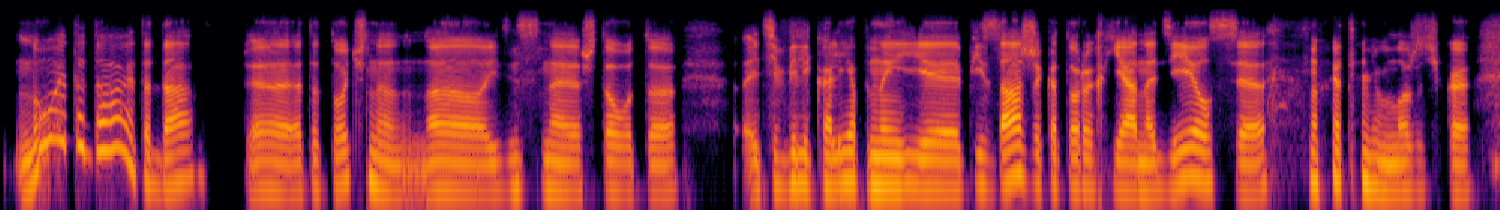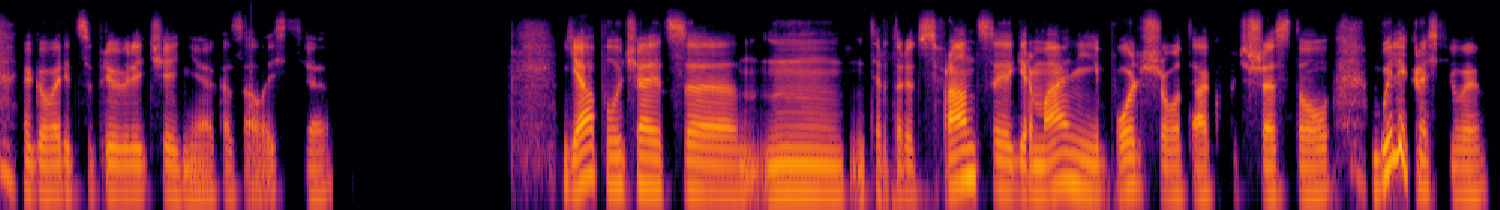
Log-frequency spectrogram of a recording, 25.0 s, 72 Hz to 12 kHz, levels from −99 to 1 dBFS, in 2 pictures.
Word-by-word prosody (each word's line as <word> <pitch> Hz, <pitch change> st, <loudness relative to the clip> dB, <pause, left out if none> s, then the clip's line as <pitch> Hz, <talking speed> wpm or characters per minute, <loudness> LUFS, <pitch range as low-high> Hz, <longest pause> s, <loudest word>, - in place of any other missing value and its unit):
Ну, 380 Hz, +3 st, +1 dB
это 370 Hz, -3 st, 0 dB
да, 305 Hz, +1 st, +2 dB
это 170 Hz, -9 st, -1 dB
да, 135 Hz, +4 st, +1 dB, 0.4 s
э -, -, -8 dB, 0.4 s
это 125 Hz, +2 st, -6 dB
точно, 135 Hz, +3 st, -2 dB
м 110 Hz, 0 st, -9 dB
э 115 Hz, -1 st, +3 dB
единственное, 115 Hz, -1 st, -2 dB
что 115 Hz, 0 st, -1 dB
вот 115 Hz, -2 st, -5 dB, 0.8 s
эти, 115 Hz, +4 st, -3 dB
э, -, -, -5 dB
великолепные 130 Hz, -2 st, +3 dB
пейзажи, 140 Hz, +5 st, +4 dB
которых 130 Hz, -1 st, 0 dB
я 115 Hz, -2 st, +6 dB
надеялся 125 Hz, 0 st, +2 dB, 0.4 s
Но 145 Hz, -, +3 dB
это 145 Hz, -, +3 dB
немножечко, 115 Hz, -2 st, 0 dB, 0.4 s
как 115 Hz, -2 st, -5 dB
говорится, 110 Hz, -1 st, -4 dB
преувеличение 110 Hz, -2 st, -4 dB
оказалось, 105 Hz, +1 st, -10 dB, 0.2 s
э 100 Hz, +3 st, -9 dB, 2.0 s
Я, 170 Hz, -, +5 dB
получается, 120 Hz, -6 st, 0 dB
м, 110 Hz, 0 st, -3 dB
на 105 Hz, -, -12 dB
территории 105 Hz, 0 st, -6 dB
вот 100 Hz, -, -10 dB
с 105 Hz, -, -2 dB
Франции, 135 Hz, -3 st, +3 dB
Германии, 115 Hz, +2 st, 0 dB
Польши 115 Hz, +2 st, -2 dB
вот 105 Hz, -1 st, -5 dB
так 100 Hz, 0 st, -2 dB
путешествовал. 105 Hz, 0 st, -2 dB, 0.3 s
Были -, -, +4 dB
красивые. 105 Hz, 0 st, -4 dB
115 Hz, 105 wpm, -26 LUFS, 110-130 Hz, 2.0 s, я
